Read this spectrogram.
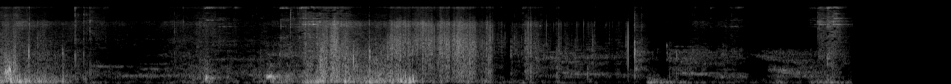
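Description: Clothing rustles and bodies bump in a scuffle close by.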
